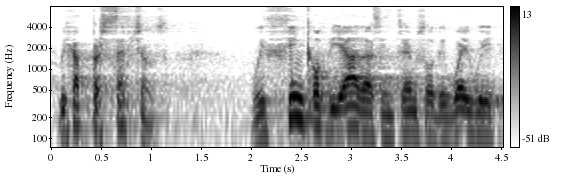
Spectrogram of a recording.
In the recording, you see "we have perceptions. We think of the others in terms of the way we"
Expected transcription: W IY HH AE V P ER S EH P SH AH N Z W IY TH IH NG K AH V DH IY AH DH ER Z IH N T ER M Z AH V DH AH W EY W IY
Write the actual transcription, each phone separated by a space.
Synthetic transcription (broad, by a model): W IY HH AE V P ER S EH P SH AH N S W IY TH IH NG K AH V DH IY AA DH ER S IH N T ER M S AH V DH AH W EY W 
